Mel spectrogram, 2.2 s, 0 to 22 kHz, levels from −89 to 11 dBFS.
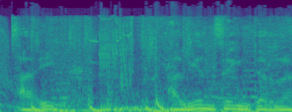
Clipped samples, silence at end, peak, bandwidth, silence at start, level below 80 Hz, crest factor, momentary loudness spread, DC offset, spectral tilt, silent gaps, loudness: under 0.1%; 0 s; -4 dBFS; 19.5 kHz; 0 s; -22 dBFS; 10 dB; 3 LU; under 0.1%; -4 dB/octave; none; -14 LUFS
